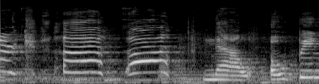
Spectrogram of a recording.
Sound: screaming

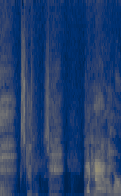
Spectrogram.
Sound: Sam sighing

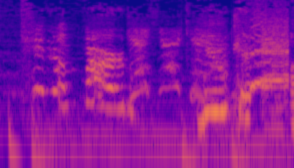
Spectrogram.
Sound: high-pitched voice

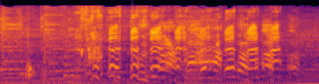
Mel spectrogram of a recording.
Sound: laughing

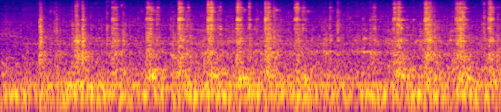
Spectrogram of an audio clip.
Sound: metal rattling

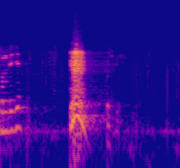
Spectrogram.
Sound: clears throat

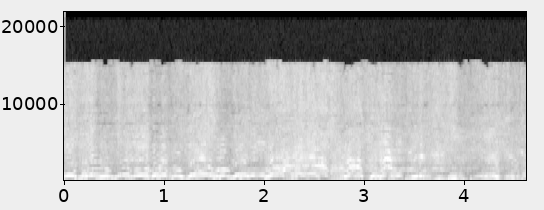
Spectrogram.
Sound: loud screams echo throughout the quiet lake

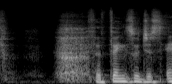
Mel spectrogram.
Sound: sighs

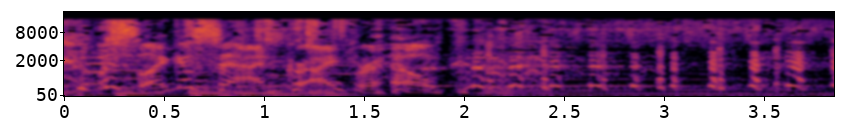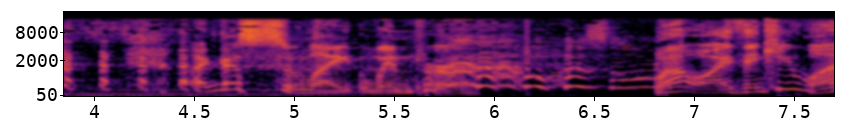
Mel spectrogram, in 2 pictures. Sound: laughter

